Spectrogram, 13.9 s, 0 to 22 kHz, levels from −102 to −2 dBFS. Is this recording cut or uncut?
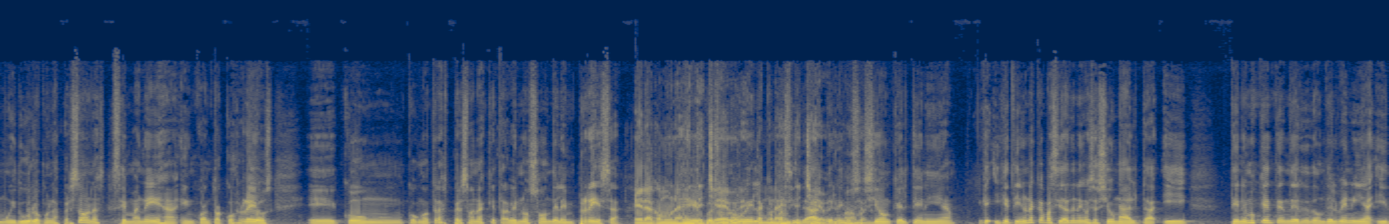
cut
